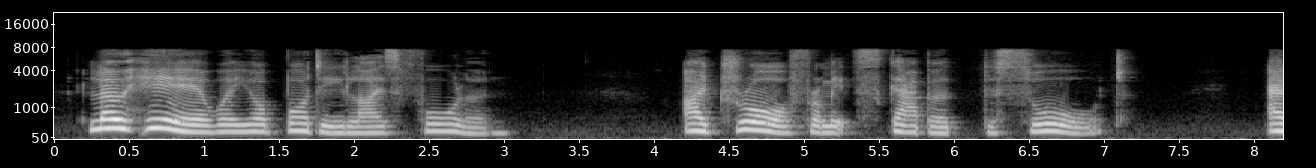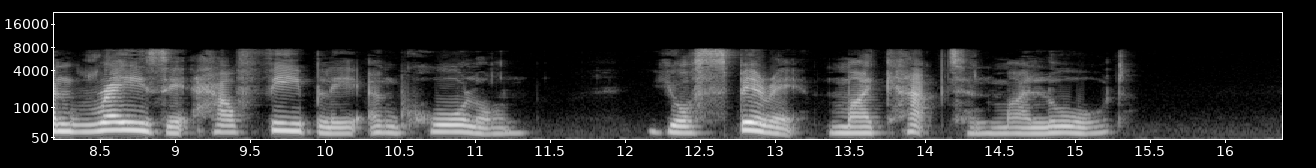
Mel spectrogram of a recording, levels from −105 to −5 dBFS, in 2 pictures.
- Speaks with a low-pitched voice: No, medium, 175 Hz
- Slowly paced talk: Yes, slow, 105 wpm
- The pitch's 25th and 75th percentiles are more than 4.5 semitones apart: No, average, 3.8 semitones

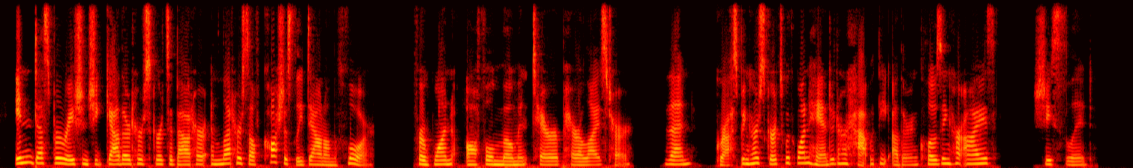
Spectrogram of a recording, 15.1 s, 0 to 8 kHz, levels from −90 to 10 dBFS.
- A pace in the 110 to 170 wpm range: Yes, average, 165 wpm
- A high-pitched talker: Yes, high, 200 Hz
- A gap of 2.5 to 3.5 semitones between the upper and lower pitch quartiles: No, average, 4.2 semitones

